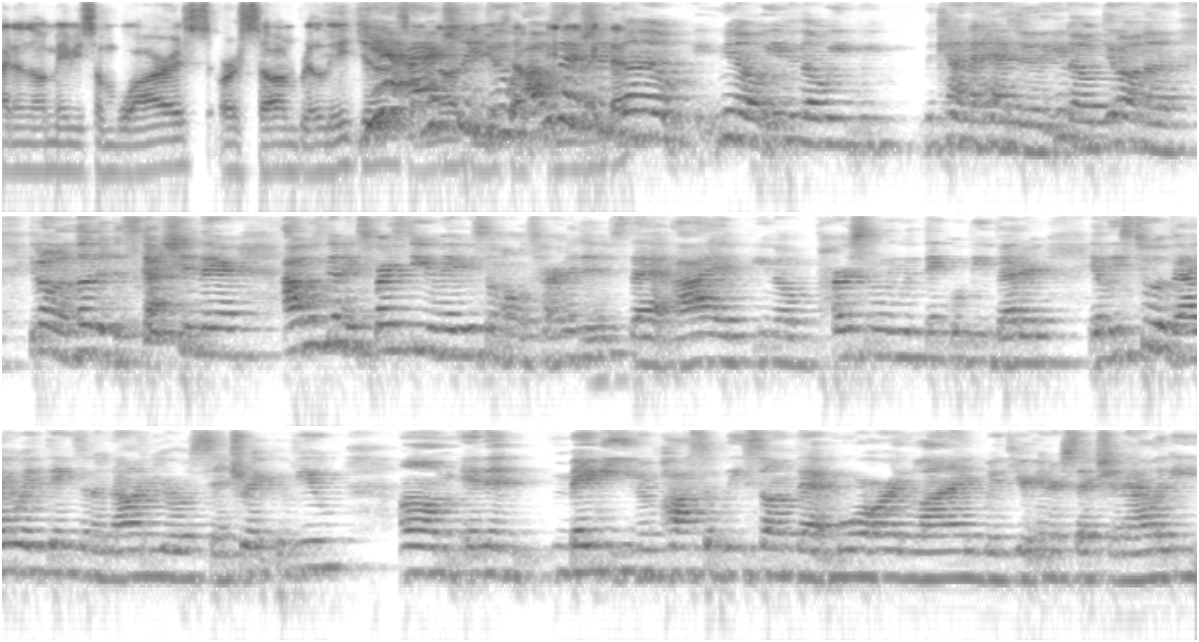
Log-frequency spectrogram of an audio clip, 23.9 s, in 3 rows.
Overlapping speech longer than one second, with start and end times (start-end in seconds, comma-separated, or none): 2.4-4.2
